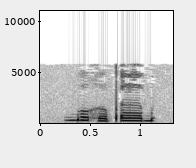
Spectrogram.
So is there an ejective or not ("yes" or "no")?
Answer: yes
